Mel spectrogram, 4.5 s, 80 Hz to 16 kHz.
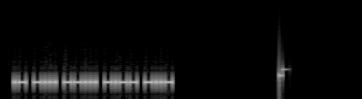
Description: Morse code, heard as a keyed tone, about 38 wpm, 700 Hz. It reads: AB7YX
